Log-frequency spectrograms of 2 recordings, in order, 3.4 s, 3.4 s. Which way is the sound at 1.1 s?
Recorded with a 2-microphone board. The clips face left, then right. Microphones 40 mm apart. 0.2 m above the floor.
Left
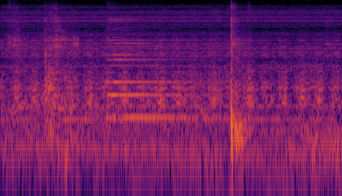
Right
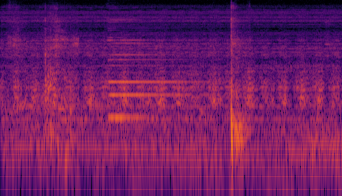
70° left (ahead or behind).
